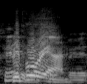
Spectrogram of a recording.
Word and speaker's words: Vaporeon: That's Vaporeon.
